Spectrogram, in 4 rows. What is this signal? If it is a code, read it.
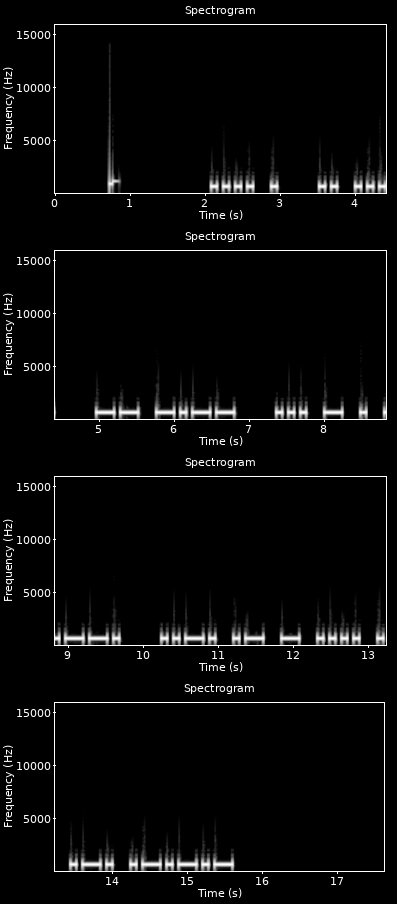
Morse code, heard as a keyed tone, about 16 wpm, 700 Hz. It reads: HE IS MY STEP FATHER.
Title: Sentences from Top 1000 Words - Review Part 2 - 15wpm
